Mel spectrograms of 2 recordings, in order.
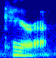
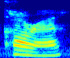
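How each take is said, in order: First: The first syllable sounds like care. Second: The first syllable sounds like car. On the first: The speaker calls it right. "don't think of car, think of the opposite. Think of care" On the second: The speaker calls it wrong. "it's not pronounced Cara"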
